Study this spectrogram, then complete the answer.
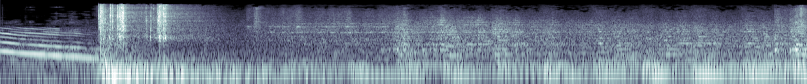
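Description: A single loud sniper rifle shot cracks out sharply in a video game after a rising electronic tone, followed by steady background game noise and faint distant shots.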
